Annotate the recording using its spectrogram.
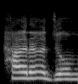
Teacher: ह ये गले से पढ़ा जाएगा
